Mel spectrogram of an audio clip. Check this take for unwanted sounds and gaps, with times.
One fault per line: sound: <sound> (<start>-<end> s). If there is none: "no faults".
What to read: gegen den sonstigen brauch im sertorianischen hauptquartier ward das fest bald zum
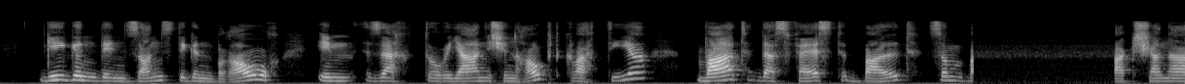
no faults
